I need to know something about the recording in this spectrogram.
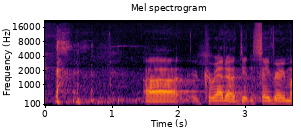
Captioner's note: laughing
